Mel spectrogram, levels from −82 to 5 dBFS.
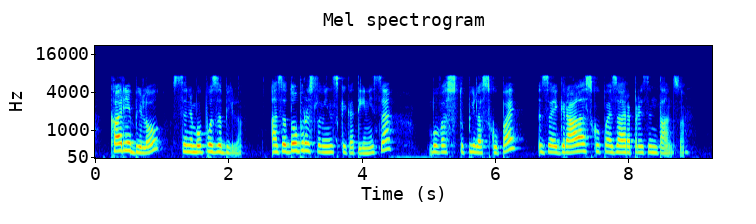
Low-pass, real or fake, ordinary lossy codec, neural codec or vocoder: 7.2 kHz; real; AAC, 48 kbps; none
